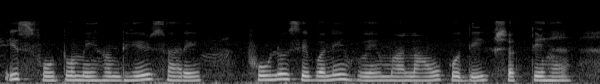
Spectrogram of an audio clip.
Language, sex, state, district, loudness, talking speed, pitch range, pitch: Hindi, female, Uttar Pradesh, Deoria, -25 LUFS, 150 wpm, 185-205 Hz, 190 Hz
